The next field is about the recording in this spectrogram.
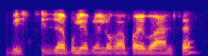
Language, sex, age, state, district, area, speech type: Assamese, male, 30-45, Assam, Jorhat, urban, conversation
